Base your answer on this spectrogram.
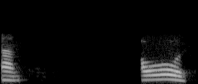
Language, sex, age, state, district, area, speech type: Sanskrit, female, 18-30, Kerala, Thiruvananthapuram, urban, conversation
